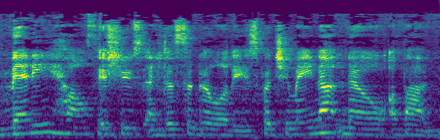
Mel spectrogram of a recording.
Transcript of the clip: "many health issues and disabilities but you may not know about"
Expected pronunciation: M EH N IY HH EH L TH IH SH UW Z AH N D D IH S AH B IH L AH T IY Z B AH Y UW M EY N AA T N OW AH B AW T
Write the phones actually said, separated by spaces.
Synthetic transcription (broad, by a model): M EH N IY HH EH L TH IH SH UW Z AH N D D IH S AH B IH L AH T IY Z B AH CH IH M EY N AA T N OW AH B AW T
